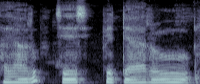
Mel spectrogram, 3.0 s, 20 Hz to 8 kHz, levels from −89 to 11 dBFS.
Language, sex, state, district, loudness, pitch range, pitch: Telugu, male, Andhra Pradesh, Sri Satya Sai, -18 LUFS, 95-105 Hz, 100 Hz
